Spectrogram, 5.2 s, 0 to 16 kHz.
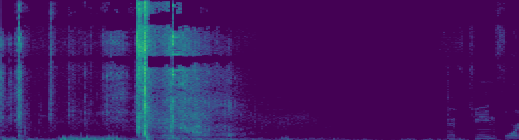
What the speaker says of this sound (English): Shot number 3.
